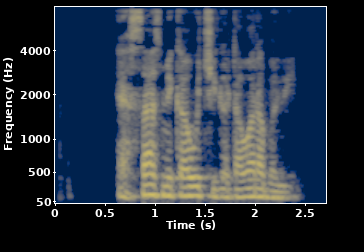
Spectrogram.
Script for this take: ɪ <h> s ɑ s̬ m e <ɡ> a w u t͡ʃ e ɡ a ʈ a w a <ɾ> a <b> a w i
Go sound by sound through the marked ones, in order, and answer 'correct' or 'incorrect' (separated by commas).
correct, incorrect, correct, correct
